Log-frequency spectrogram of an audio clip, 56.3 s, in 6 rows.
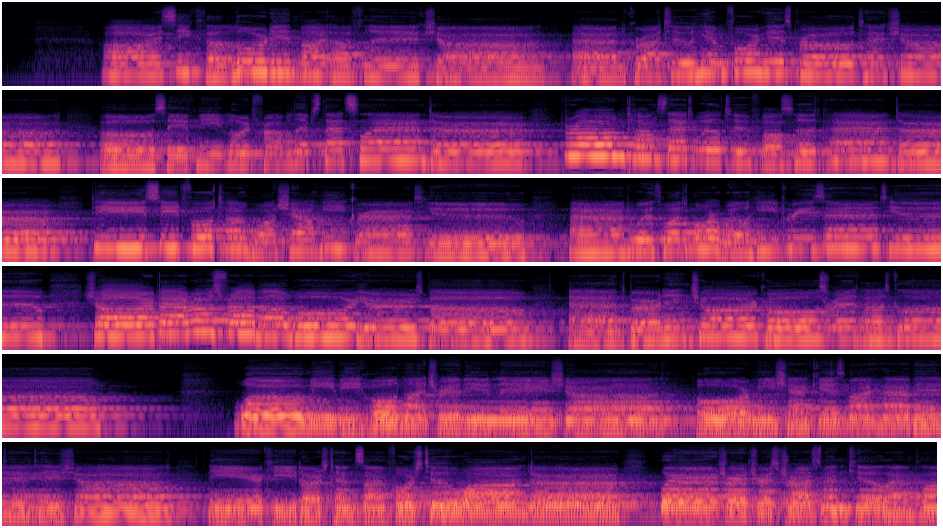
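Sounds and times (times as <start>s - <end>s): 
homophonic vocals: 1.0s - 39.2s, 39.9s - 56.2s.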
